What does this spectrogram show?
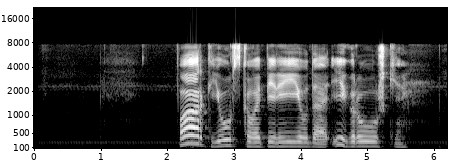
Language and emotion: Russian, sad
